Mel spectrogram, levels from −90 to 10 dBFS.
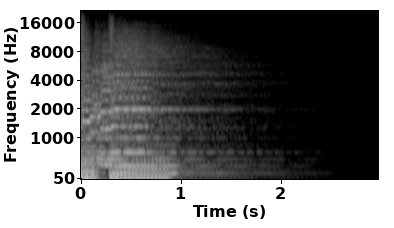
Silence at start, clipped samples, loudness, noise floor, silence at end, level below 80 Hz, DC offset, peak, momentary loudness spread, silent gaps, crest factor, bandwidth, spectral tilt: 0 s; under 0.1%; -27 LUFS; -86 dBFS; 1.95 s; -36 dBFS; under 0.1%; -10 dBFS; 13 LU; none; 20 dB; 18 kHz; -5 dB/octave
